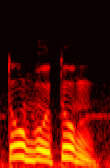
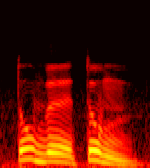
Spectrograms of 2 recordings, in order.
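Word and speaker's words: تبتم: Atau kadang cenderung ke dhammah, misalnya waktu mengucapkan kata tubtum, terucap menjadi tubutum. Qalqalah ba cenderung ke dhammah, ini juga tidak dibenarkan. Harusnya tubtum. Atau cenderung ke kasrah, misalnya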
